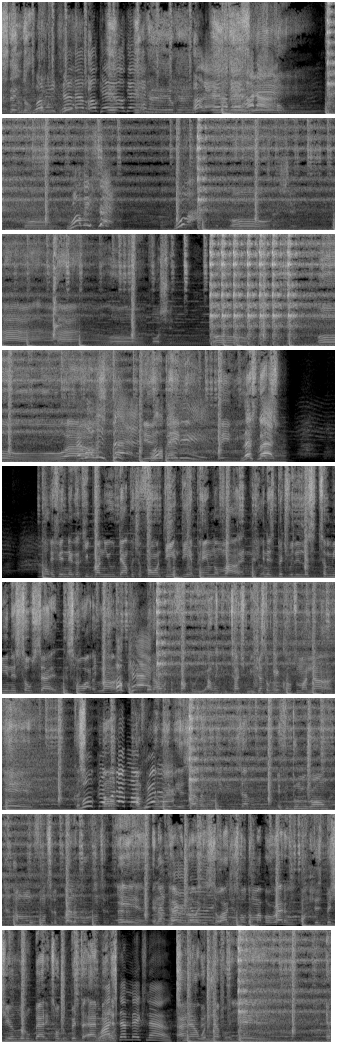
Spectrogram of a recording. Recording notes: live set at Soulbaila in Hartford,CT.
